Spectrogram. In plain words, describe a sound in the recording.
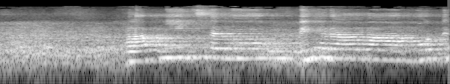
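A young woman speaks into a microphone, heard through loudspeakers in a large echoing hall.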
